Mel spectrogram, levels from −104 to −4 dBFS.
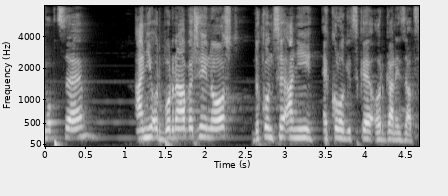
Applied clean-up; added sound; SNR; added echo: classical method log-MMSE.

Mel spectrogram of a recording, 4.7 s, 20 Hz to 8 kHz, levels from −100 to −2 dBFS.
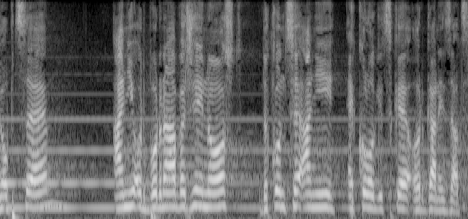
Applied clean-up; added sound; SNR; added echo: none; Musical instrument; 15 dB; none.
